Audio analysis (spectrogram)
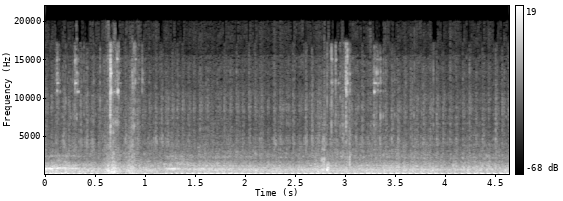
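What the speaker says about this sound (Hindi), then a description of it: "क्रूज़र बाइक चला रहा हूँ मैं, क्रूज़र बाइक।" A cruiser motorcycle's engine runs steadily while being ridden, a continuous mid-pitched drone loud and close throughout.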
